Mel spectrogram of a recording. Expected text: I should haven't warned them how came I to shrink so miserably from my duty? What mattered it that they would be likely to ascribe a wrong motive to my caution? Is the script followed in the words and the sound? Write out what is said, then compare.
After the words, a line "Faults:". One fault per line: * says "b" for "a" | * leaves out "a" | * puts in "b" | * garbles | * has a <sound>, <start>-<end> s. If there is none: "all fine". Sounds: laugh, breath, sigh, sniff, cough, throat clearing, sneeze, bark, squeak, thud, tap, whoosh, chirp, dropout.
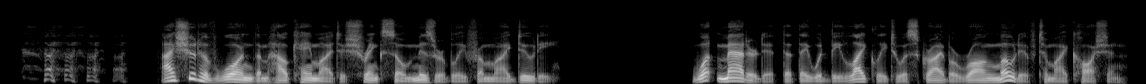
I should have warned them how came I to shrink so miserably from my duty? What mattered it that they would be likely to ascribe a wrong motive to my caution?
Faults:
* has a laugh, 0.2-1.3 s
* says "have" for "haven't"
